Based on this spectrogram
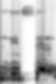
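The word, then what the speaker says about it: listen: आता है वहां पर टी साइलेंट होता है ये रूल हम आपको पिछली वाली वीडियो में बताए थे देखिए लिसन lung lamb lunch etc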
